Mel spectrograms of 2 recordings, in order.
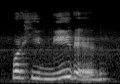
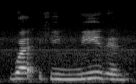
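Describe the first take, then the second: No difference in how they are said.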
